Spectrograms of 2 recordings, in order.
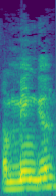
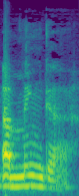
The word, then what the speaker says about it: Aminga: Aminga. Aminga. It's spelled A-M-I-N-G-A.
